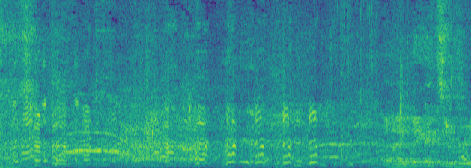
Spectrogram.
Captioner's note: laughs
